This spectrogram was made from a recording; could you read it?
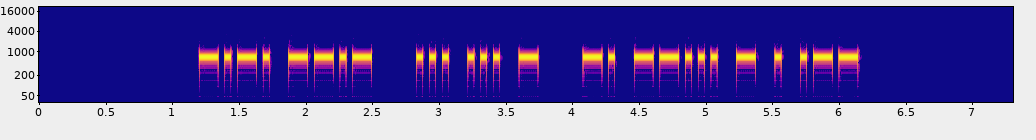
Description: Morse code, heard as a keyed tone, about 25 wpm, 700 Hz. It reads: CQ SST N7TEW
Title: K1USN SST QSO Practice - 25wpm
